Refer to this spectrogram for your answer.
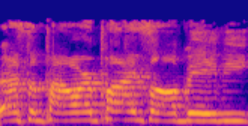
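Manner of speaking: loud, high, full-throated all-out yell. Describing a spirit guardian that holds two bottles of cleaning products: yelling. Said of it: "and she yells".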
